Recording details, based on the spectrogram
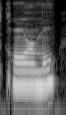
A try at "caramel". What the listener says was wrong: That A is very much there.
